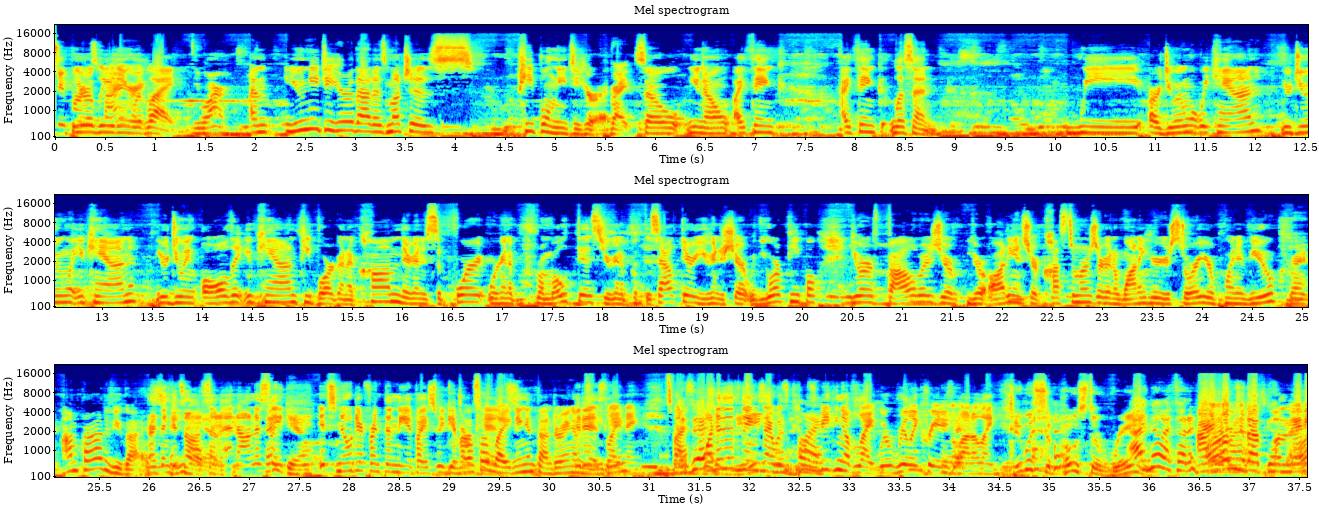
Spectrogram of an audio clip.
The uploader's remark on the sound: Recorded LIVE on Monmouth Street in Red Bank, NJ.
